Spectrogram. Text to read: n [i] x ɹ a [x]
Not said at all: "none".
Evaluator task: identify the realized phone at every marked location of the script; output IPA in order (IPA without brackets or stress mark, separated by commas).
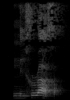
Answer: i, x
